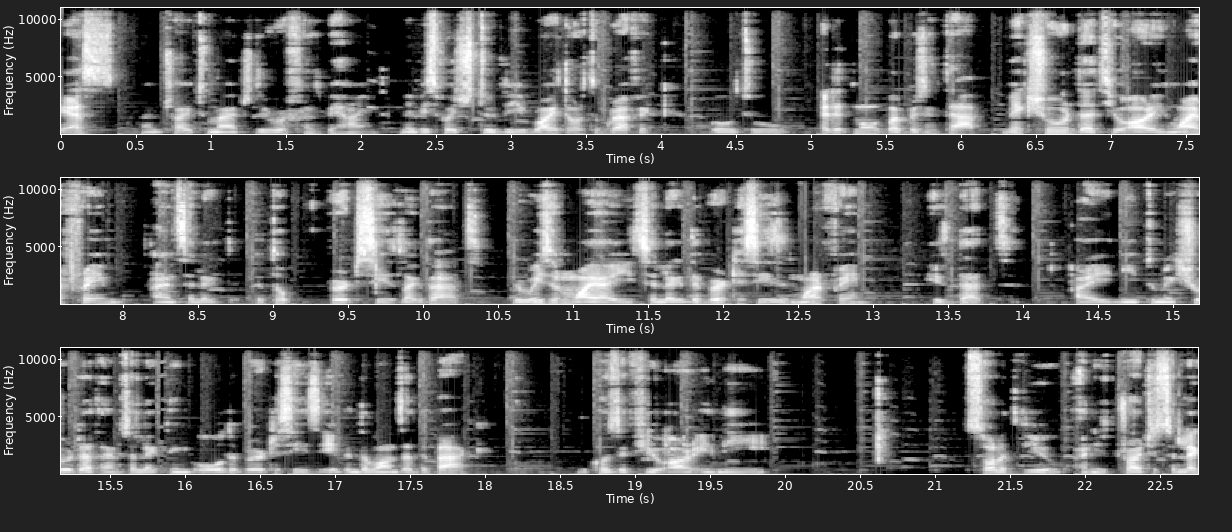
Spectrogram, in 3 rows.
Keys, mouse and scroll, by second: 1.1-1.8 scroll down 2, 1.8-3.1 middle drag, 3.1-4.2 scroll up 3, 4.2 Tab, 4.9-6.1 shift+middle drag, 6.9 z, 8.1 b, 9.6 alt+a, 10.0 b, 14.0 z, 15.0 scroll down 1, 15.1-18.3 middle drag, 18.3-18.9 scroll up 1, 18.9 alt+a, 19.2 z, 22.2 b.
